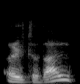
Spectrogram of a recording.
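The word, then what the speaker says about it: Wtewael: prononce son nom et wta whl ça se prononce heute balle alors lui c'est un cas un peu particulier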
